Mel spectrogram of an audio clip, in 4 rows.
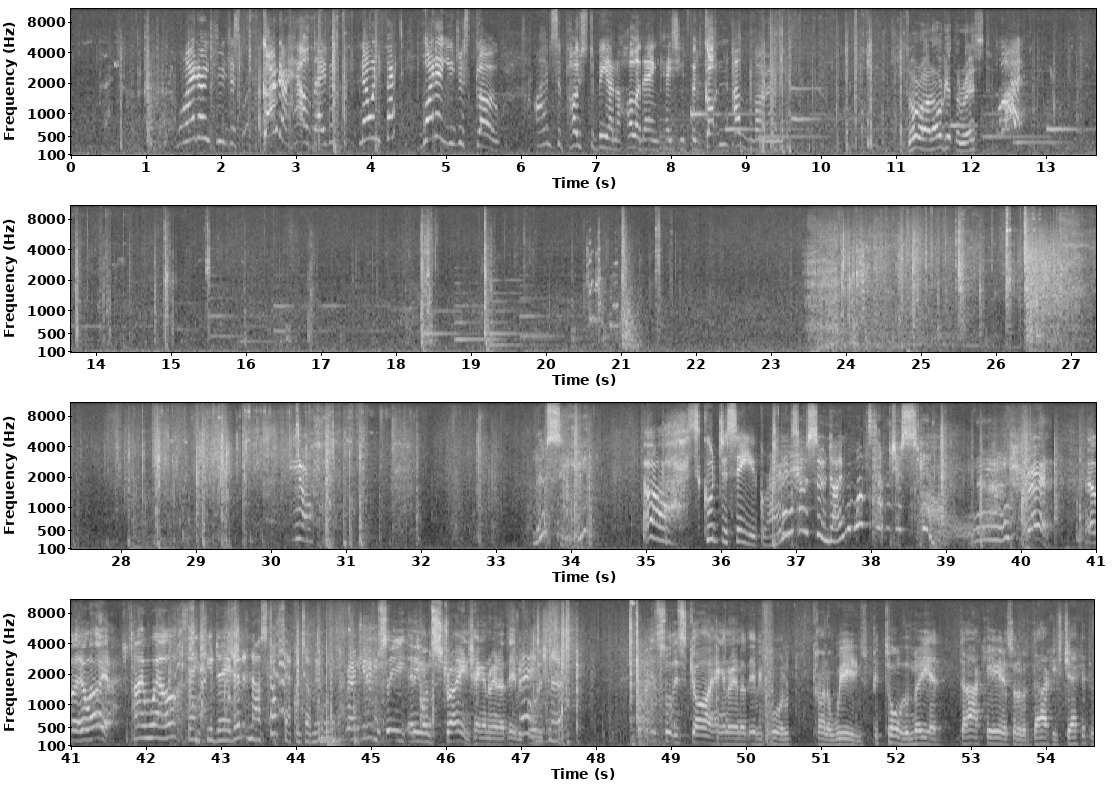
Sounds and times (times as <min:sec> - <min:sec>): Music: 0:08.1 - 0:21.0.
